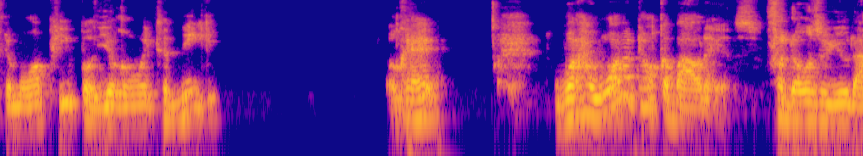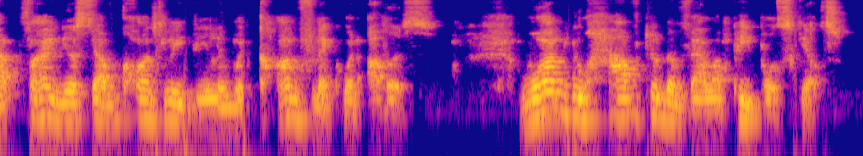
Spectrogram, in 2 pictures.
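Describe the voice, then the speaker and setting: This Bahamian life coach's voice is lowish, and the recording is rough. Preaching a motivational sermon, he talks straight to his listeners, says lines again for emphasis, and draws out key words slowly.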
